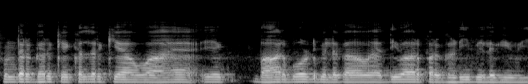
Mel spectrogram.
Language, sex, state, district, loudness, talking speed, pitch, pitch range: Hindi, male, Rajasthan, Bikaner, -20 LUFS, 225 wpm, 115 Hz, 110-120 Hz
